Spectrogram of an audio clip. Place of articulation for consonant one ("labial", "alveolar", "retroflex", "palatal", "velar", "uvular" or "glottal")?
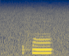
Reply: labial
